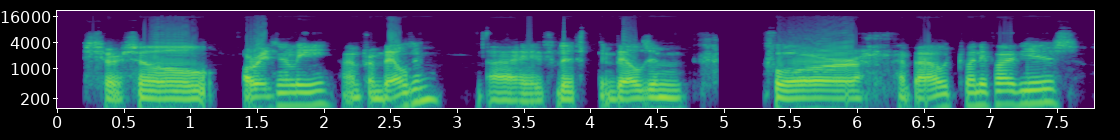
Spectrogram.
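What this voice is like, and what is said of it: Slight foreign accent. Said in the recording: “I hear a little bit of an accent.”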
